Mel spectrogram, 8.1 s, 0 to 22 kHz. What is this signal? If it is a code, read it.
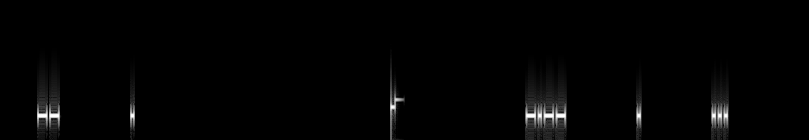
Morse code, heard as a keyed tone, about 39 wpm, spaced as for 11 wpm, 690 Hz. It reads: ME YES
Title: 8x Character Spacing - Top 500 Words - 40wpm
